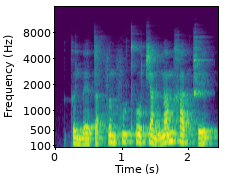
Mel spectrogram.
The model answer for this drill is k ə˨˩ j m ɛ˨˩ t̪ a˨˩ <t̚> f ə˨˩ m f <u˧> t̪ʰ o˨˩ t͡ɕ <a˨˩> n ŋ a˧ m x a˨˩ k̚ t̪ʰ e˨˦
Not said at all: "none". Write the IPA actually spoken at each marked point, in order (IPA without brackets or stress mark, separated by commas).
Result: k̚, u˧, a˧˩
